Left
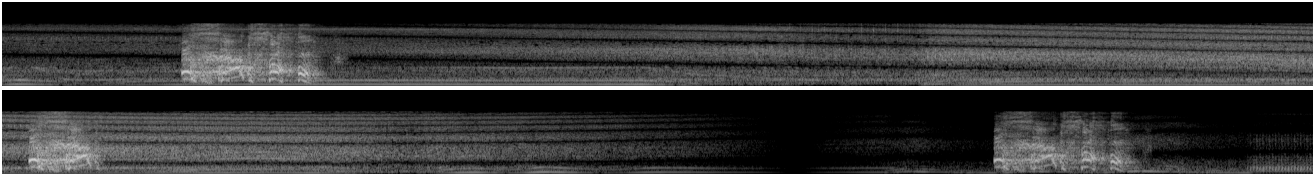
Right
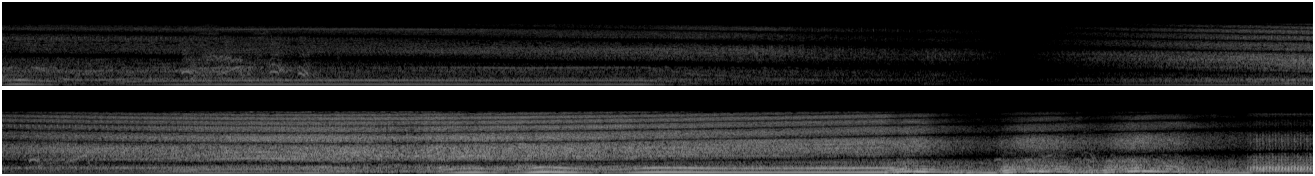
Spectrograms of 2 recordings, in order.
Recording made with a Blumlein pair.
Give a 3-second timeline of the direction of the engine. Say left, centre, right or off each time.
left, left, left, left, left, centre, right, right, right.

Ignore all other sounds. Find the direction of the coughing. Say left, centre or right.
left.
